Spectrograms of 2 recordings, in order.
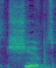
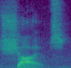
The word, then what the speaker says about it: Shives: of people think it's shivs but there is an e in there at the end which makes it Shives Steve Shives is my is how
